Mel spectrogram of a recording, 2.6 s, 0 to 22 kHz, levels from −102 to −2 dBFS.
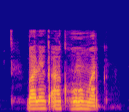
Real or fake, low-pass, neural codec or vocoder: fake; 7.2 kHz; codec, 16 kHz, 16 kbps, FreqCodec, larger model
